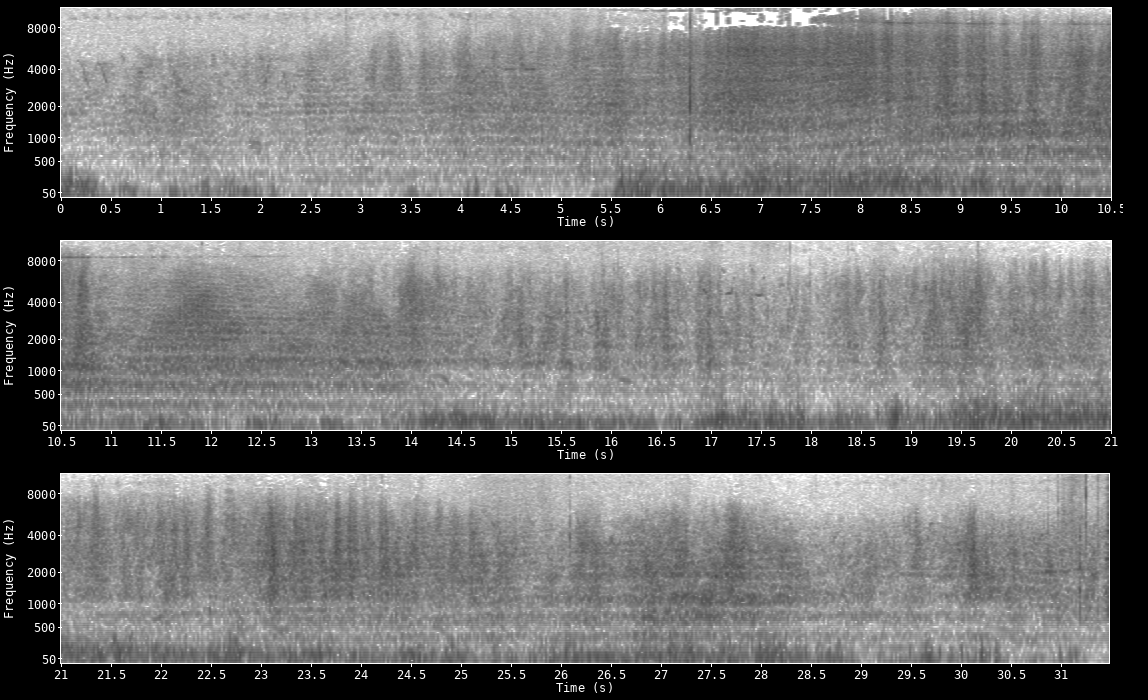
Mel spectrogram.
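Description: Gas turbine of a King Cat radio-controlled jet in flight: a loud jet rush and whine that swells and fades, its pitch rising and falling as the plane makes passes. It is faint for the first few seconds and much louder from about six seconds in.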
